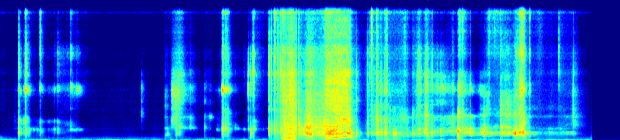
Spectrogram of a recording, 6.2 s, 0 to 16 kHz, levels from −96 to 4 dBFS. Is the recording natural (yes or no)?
no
